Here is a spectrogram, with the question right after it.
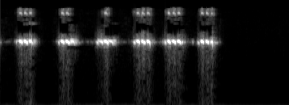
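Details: Short burst of cricket chirping for sleep relaxation and rat repelling: six high clear chirps in quick succession, then silence.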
